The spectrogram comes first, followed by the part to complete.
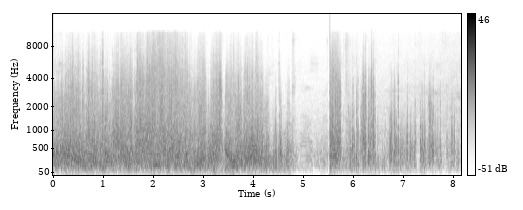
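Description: Wind buffeting the microphone, heavy for the first four and a half seconds and then dropping away, with voices of spectators in the background. A single sharp knock sounds about five and a half seconds in.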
